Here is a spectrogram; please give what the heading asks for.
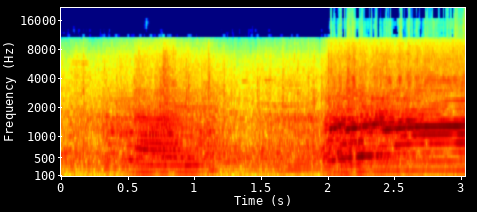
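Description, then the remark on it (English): Cattle, including Holsteins, Herefords and South Devons, moo in long, drawn-out calls in the cattle tent of a show in the UK. One low moo fills the first half, then a second, louder moo takes over, with no one talking. “So I'm here in the cattle tent,”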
